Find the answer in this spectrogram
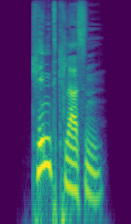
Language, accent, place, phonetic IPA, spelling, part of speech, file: German, Germany, Berlin, [ˈkɪntˌklasn̩], Kindklassen, noun, De-Kindklassen.ogg
- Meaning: plural of Kindklasse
